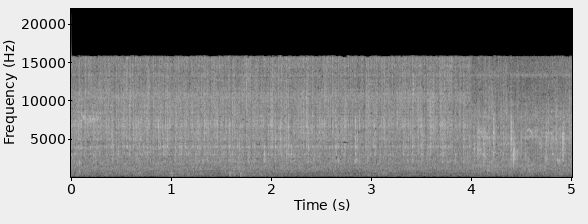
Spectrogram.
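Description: A knife scrapes scales off a fish.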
